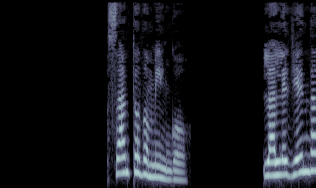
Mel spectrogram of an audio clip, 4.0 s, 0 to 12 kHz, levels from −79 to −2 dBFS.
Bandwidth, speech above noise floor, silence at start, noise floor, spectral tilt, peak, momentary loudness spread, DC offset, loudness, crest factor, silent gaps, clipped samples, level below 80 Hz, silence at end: 12 kHz; over 68 dB; 1.35 s; under -90 dBFS; -4 dB/octave; -8 dBFS; 12 LU; under 0.1%; -23 LUFS; 18 dB; 2.40-3.28 s; under 0.1%; -74 dBFS; 0 s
